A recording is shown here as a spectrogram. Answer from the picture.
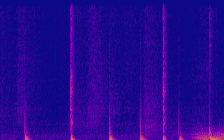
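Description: Sharp percussive thumps at about two a second, each with a short low boom that drops in pitch. They come faster near the end, building into the start of a song.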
